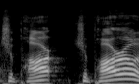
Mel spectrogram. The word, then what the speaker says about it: Chaparro: Like if you figure out your swing and you're putting in the work, I feel like Chaparro, am I saying that right? He's the name You are.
